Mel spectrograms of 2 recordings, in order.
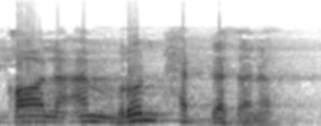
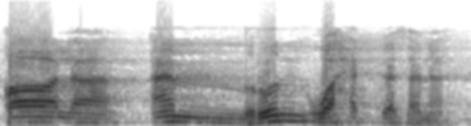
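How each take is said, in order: First: No 'wa' sound comes before 'haddatsana'. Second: A 'wa' sound comes before 'haddatsana'. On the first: The speaker calls it right. "Jadi qala Amrun haddatsana. Ini yang perlu diperbaiki" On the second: The speaker calls it wrong. "Wawnya itu tidak berharakat"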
